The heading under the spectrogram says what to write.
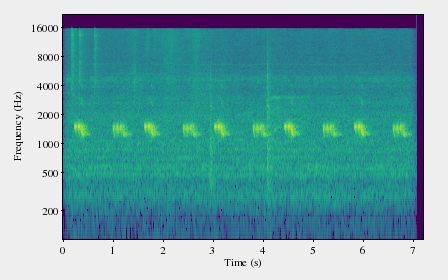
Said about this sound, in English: Well, that's just a musical delight. Right? He's such a good little frog. I don't know why he was so shy. He should sing to us more.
